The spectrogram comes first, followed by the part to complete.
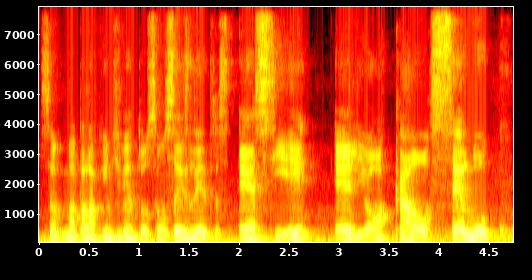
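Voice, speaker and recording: A Mineiro-accented man from Minas Gerais, Brazil, a doctoral student, gives viewers an opinionated explainer, emphatic and rhetorical, repeating key phrases. His mid-range voice is fairly quick and a little mellow, with slight background noise.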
